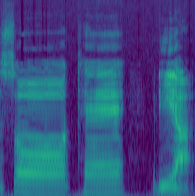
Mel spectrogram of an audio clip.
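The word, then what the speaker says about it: σωτηρία: 긴 발음은 그래서 소테리아 이렇게 발음하면 되겠습니다. 그래서이 구원이라는 것이 헬라어로는 소테리아인데 구조하다.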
